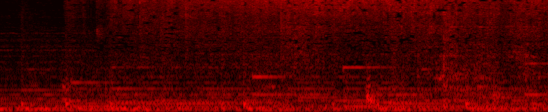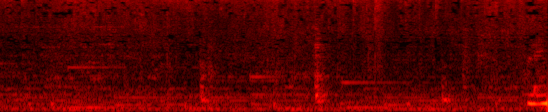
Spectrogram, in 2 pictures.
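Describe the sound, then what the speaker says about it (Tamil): Burger bun toasting in butter in a pan, a steady close sizzle and crackle running continuously throughout, with faint clinks of utensils. "இப்போ நம்ம வந்து பட்டரில் டோஸ்ட் பண்ணிடலாம்."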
